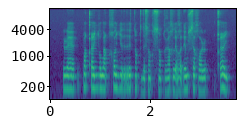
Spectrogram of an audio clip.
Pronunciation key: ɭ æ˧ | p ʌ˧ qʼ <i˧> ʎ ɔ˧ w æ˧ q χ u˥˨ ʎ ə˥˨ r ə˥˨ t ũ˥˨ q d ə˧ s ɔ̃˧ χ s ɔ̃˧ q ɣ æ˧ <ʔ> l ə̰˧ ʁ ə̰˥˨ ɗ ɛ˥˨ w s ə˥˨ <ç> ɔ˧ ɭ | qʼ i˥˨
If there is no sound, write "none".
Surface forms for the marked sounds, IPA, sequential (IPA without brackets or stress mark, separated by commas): i˧, χ, χ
